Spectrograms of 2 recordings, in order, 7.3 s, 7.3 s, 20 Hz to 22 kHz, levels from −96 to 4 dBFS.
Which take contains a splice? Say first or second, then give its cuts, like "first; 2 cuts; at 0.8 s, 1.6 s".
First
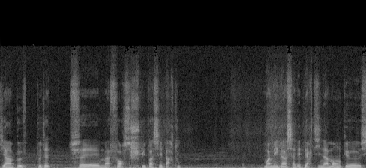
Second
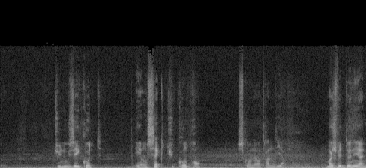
first; 1 cut; at 2.6 s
